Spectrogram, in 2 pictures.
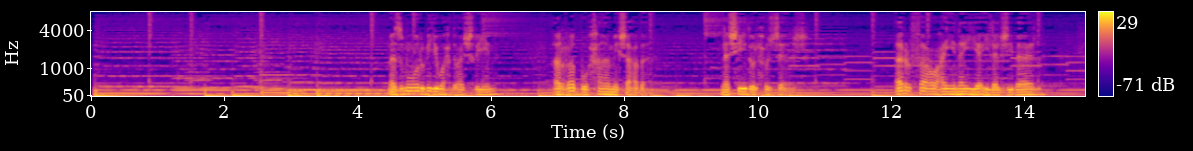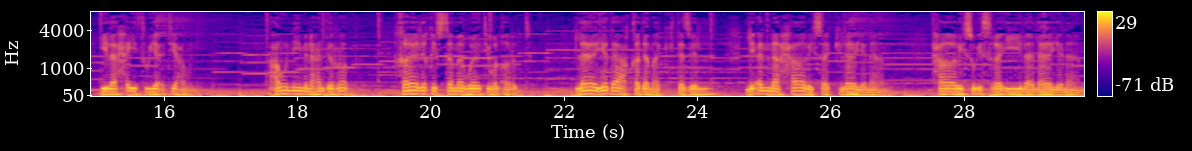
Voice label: Arabic Psalm Zaboor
